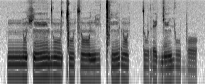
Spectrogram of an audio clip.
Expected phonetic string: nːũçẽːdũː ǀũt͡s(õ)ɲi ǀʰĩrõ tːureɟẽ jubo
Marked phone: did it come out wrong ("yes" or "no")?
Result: yes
